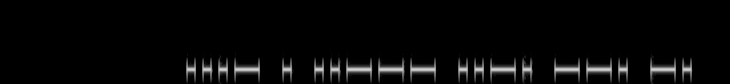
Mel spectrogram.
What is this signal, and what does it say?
Morse code, heard as a keyed tone, about 15 wpm, 700 Hz. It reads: VE2FGN
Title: DXCC-100 Call Signs - 6 Characters - 15wpm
